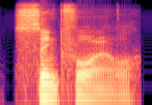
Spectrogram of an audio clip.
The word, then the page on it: cinquefoil: British English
